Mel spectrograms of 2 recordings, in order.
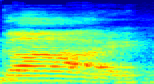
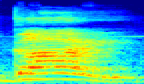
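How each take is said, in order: First: The word is said softly and gently. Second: The word is said loudly and with force. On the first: "এই যে অন্তঃস্থটা soft হয়ে যাচ্ছে, নরম সুরে বলছি" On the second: "এই যে রস্বইটাকে আমি কিন্তু জোরে বলছি"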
